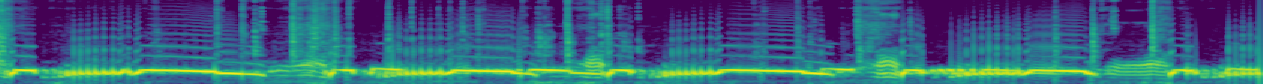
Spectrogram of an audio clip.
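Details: Barbary dove male, in breeding condition and excited at the sight of a female, gives a steady run of drawn-out mellow coos, each ending in a slight downward slide, with occasional sharp ticks behind.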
